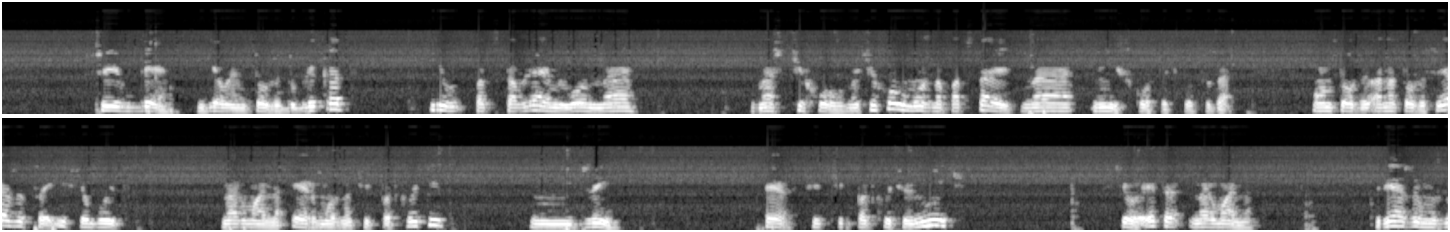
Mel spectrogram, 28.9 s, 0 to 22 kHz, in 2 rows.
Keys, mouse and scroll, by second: 1.4 shift+d, 2.7 click, 3.0-4.0 middle drag, 4.9-6.5 drag, 7.2-8.2 middle drag, 10.2 g, 12.0 click, 12.5-14.1 middle drag, 14.7 g, 15.7 click, 16.6 r, 18.7 click, 20.0 g, 20.7 click, 22.0 r, 23.2 click, 23.7-25.9 middle drag.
